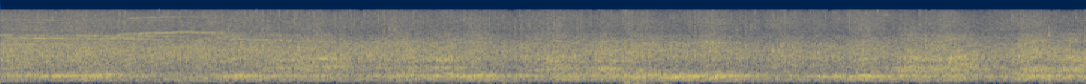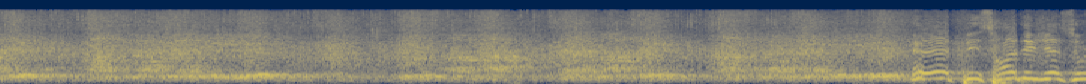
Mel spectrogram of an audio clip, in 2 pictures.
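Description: A large crowd claps and cheers in a big echoing hall.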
